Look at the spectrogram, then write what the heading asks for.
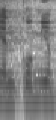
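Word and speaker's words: encomium: Is called Singh एनकोमियम, MIUM, सिंग एनकोमियम पढ़ा जाएगा।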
